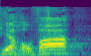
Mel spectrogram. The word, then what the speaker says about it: Yehovah: Him by His name, which is Yehovah, or others pronounce Yahweh.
